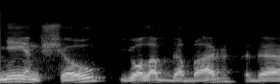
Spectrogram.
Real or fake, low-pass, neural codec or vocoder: real; 9.9 kHz; none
